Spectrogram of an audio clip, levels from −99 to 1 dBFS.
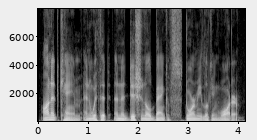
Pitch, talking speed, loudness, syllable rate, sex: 95 Hz, 190 wpm, -21 LUFS, 5.0 syllables/s, male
